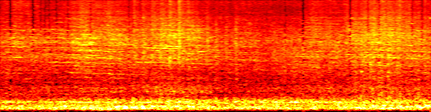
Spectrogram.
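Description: Double-stack intermodal well cars of a freight train rolling past at speed: a steady, loud rumble of steel wheels on the rails.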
